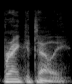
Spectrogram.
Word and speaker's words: Brancatelli: Yeah, it's like in between those two. Brancatelli.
